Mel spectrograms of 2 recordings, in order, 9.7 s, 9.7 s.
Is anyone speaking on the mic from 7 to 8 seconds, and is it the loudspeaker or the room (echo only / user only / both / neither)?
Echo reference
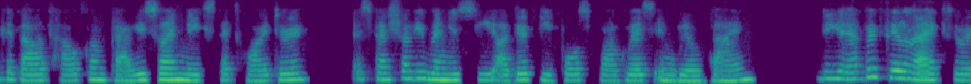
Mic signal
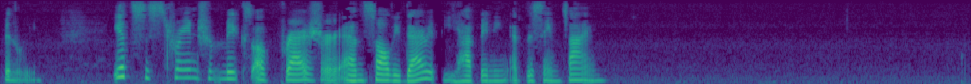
neither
